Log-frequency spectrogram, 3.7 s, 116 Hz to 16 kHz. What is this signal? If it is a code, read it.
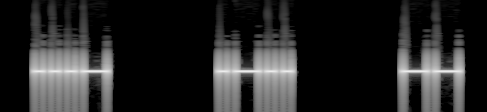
Morse code, heard as a keyed tone, about 20 wpm, spaced as for 8 wpm, 700 Hz. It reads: VLM
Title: 191 Lesson 31e - Letter v - Three Characters 20wpm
